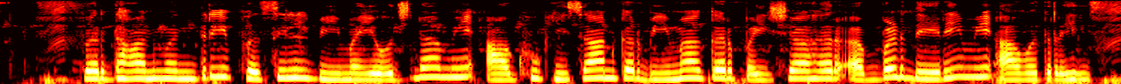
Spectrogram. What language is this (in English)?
Chhattisgarhi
